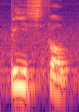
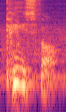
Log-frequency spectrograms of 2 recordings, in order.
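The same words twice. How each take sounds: First: The P has only a weak puff of air. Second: The P has a strong puff of air. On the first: The speaker calls it wrong. "The P, the P consonant sound, you're not pronouncing that. You're saying peaceful" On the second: The speaker calls it right. "but it's peaceful. Think of it like this. Watch this"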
